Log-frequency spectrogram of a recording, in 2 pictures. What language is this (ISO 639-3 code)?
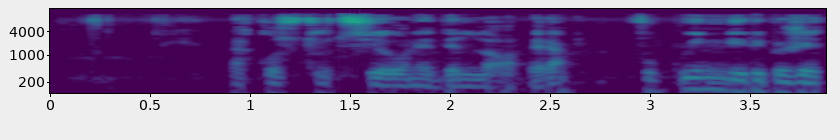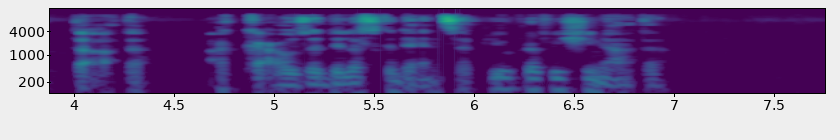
ita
